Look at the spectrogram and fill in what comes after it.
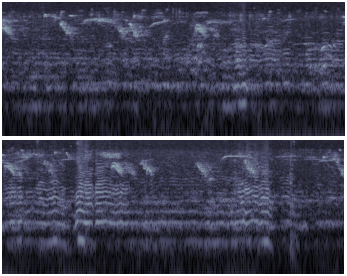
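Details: Buzzing bees make a continuous droning hum with strong steady tones and slight swells in loudness, while birds chirp and whistle in the background.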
